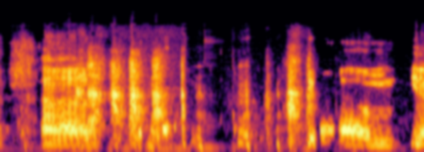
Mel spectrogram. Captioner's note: laughs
